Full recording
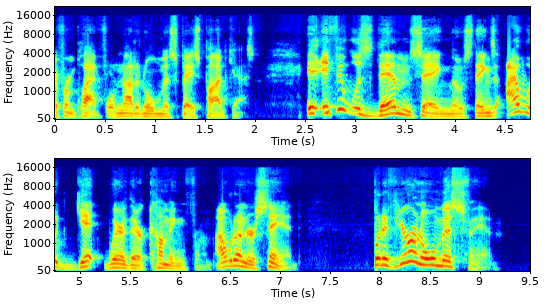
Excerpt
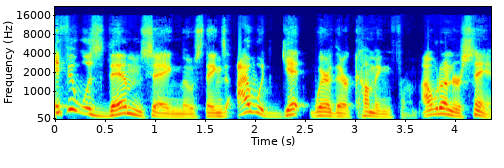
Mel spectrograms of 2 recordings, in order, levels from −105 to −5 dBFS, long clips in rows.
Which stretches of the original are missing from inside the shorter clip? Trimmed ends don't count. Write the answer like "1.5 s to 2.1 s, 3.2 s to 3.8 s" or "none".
none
